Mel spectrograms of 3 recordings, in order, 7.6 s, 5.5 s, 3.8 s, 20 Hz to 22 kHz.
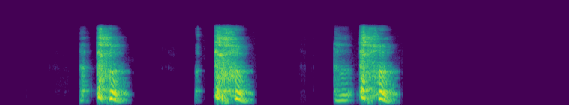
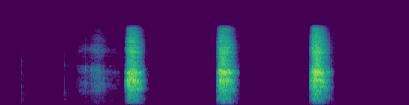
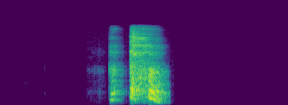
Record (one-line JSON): {"three_cough_length": "7.6 s", "three_cough_amplitude": 27794, "three_cough_signal_mean_std_ratio": 0.31, "exhalation_length": "5.5 s", "exhalation_amplitude": 17311, "exhalation_signal_mean_std_ratio": 0.25, "cough_length": "3.8 s", "cough_amplitude": 27787, "cough_signal_mean_std_ratio": 0.27, "survey_phase": "beta (2021-08-13 to 2022-03-07)", "age": "65+", "gender": "Female", "wearing_mask": "No", "symptom_none": true, "smoker_status": "Ex-smoker", "respiratory_condition_asthma": false, "respiratory_condition_other": false, "recruitment_source": "REACT", "submission_delay": "5 days", "covid_test_result": "Negative", "covid_test_method": "RT-qPCR", "influenza_a_test_result": "Negative", "influenza_b_test_result": "Negative"}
